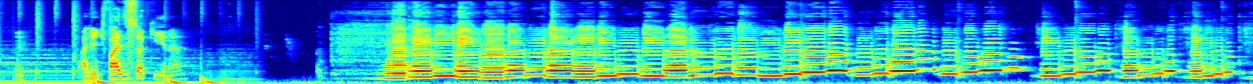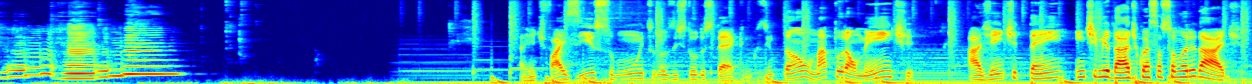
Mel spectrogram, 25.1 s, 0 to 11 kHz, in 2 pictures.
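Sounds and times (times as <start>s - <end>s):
saxophone playing fast runs: 3.8s - 14.4s.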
